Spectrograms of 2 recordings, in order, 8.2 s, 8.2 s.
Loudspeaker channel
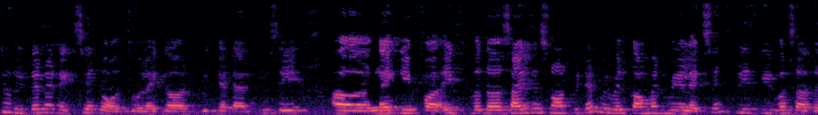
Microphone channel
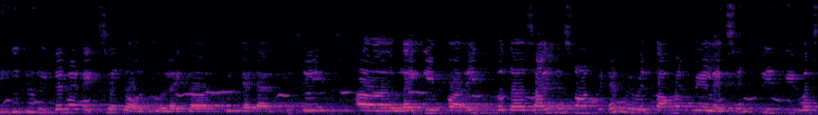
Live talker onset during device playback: none

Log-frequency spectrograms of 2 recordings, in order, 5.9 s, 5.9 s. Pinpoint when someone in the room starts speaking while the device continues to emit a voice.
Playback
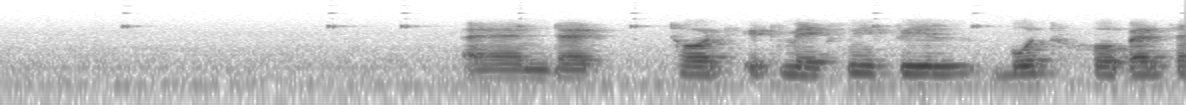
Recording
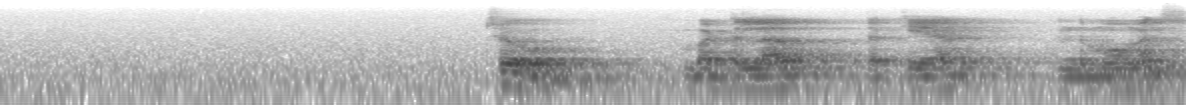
2.4 s

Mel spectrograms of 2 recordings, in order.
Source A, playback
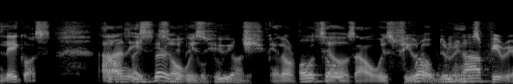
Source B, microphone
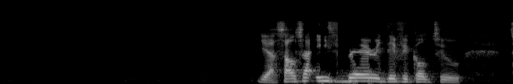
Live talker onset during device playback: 2.6 s

